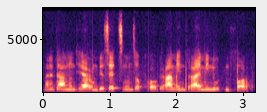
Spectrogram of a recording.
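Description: A man making a formal radio broadcast announcement in a measured manner. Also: mid-range voice, level tone, slight background noise. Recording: dull old radio broadcast recording.

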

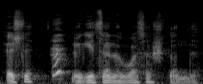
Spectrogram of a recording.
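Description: A man playing a good-natured, broken, aging carter in a stage drama, brooding and guilt-ridden, with halting, rustic, repetitive speech. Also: sits low, expressive, darkish tone, a little hiss or hum. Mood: brooding, muttering.

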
